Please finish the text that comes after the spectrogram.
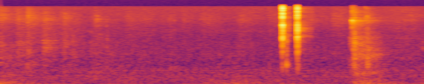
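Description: Keystrokes on a computer keyboard while text is typed into an online design template: two sharp, close clicks followed by a softer burst of taps, faint and quiet against a low background with no talking.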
